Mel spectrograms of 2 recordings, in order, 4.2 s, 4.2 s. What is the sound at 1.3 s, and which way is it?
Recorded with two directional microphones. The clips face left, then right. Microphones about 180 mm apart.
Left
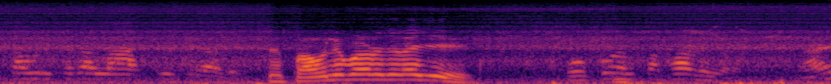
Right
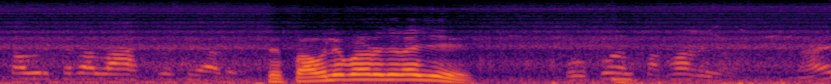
Speech, 50° right (ahead or behind).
